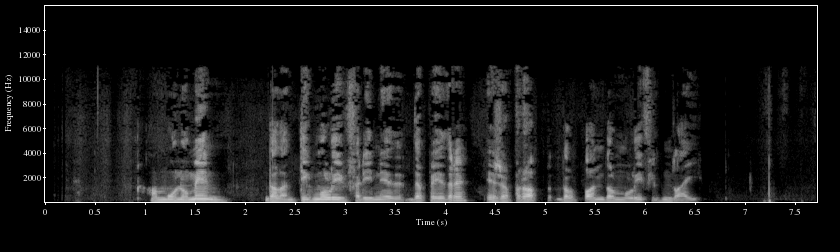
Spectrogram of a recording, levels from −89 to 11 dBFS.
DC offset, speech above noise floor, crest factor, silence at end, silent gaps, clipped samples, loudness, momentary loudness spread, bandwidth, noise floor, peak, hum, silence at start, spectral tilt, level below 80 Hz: under 0.1%; 43 dB; 22 dB; 1.2 s; none; under 0.1%; -21 LUFS; 11 LU; 11.5 kHz; -64 dBFS; 0 dBFS; none; 0.9 s; -5 dB/octave; -64 dBFS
